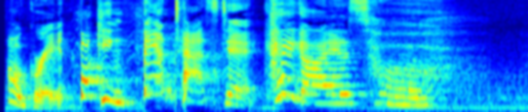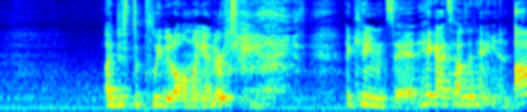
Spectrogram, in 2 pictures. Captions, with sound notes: - Oh, great. Fucking fantastic! Hey, guys. (sighs) I just depleted all of my energy. (laughing) I can't even say it. Hey guys, how's it hanging?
